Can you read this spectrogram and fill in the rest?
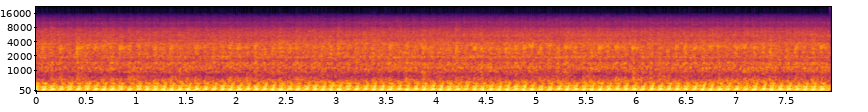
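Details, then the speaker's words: Kawasaki KFX400 single running after crankcase replacement and rebuild, carburetor still leaking fuel, water-pump coolant drain found loose: even, low thumping idle about four beats a second, steady, no knocks or ticks; healthy motor. "I want to fire it up again, let it run some more. sounds good. It's a healthy motor."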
